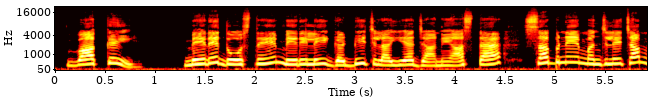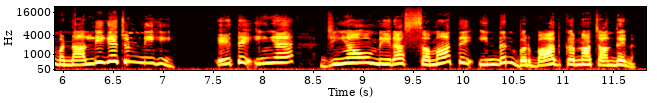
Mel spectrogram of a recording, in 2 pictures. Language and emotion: Dogri, angry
